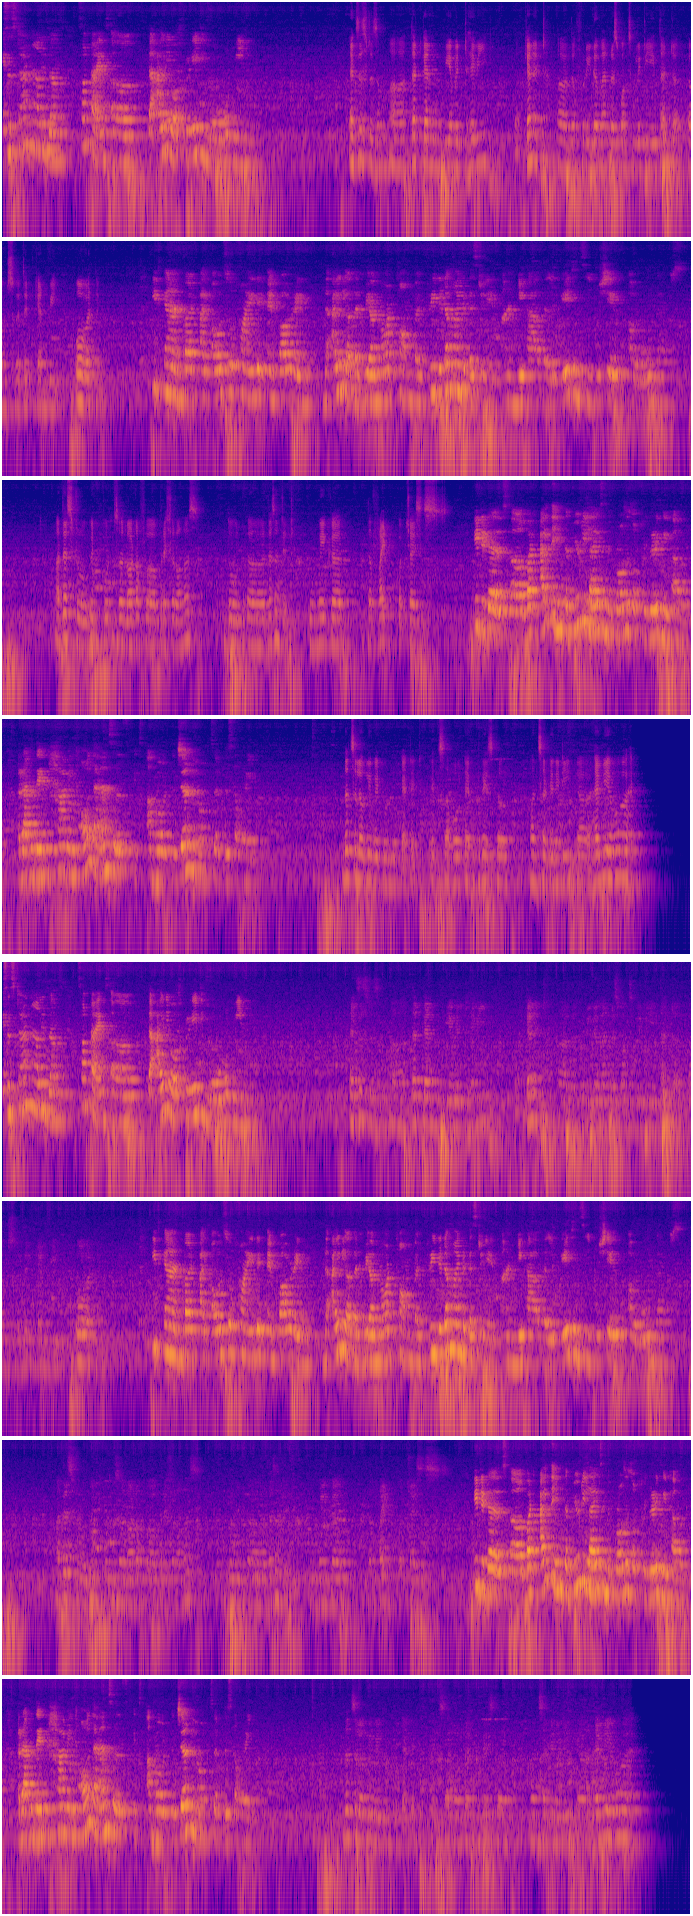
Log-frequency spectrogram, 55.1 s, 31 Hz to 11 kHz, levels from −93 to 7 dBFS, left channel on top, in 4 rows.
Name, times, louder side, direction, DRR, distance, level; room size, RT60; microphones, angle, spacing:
voice 1, 0.1-1.2 1.6-2.6 2.9-4.9 16.8-19.8 20.2-25.3 25.9-26.1 26.4-26.8 37.0-41.2 41.7-43.7 44.2-45.6 46.0-46.2, right 2 dB, 40° right, 4 dB, 0.3 m, -25 dB
voice 2, 6.9-9.7 10.2-14.9 15.2-15.8 28.6-31.5 32.0-33.2 33.7-36.4 48.1-49.6 49.9-51.5 51.9-53.9, left 3 dB, 70° left, 6 dB, 0.3 m, -37 dB
3.6 x 2.5 x 2.5 m, 0.90 s
head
